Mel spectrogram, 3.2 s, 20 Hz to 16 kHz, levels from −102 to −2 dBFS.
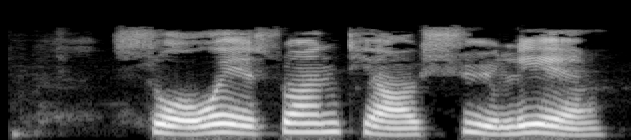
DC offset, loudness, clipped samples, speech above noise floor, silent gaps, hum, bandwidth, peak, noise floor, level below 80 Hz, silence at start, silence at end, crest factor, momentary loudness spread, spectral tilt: under 0.1%; -13 LUFS; under 0.1%; 41 dB; none; none; 7.8 kHz; -2 dBFS; -54 dBFS; -62 dBFS; 0.65 s; 0.15 s; 12 dB; 8 LU; -4.5 dB/octave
